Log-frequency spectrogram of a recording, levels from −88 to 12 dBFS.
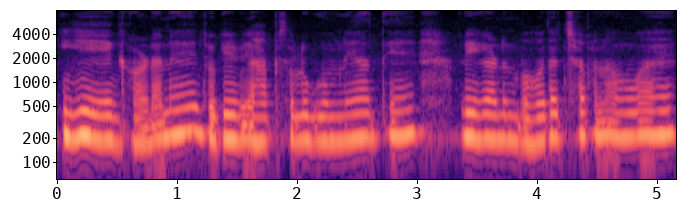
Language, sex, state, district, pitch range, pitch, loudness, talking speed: Hindi, female, Punjab, Fazilka, 190-220 Hz, 205 Hz, -16 LUFS, 230 wpm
